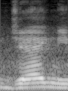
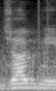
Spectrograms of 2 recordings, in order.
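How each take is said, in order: First: The first vowel sounds like the one in 'bag'. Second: The first vowel sounds like the one in 'bug'. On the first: The speaker calls it wrong. "you want to say jag meat" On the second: The speaker calls it right. "but it's actually jug meat"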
